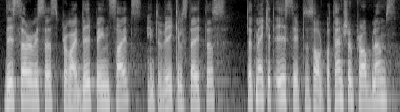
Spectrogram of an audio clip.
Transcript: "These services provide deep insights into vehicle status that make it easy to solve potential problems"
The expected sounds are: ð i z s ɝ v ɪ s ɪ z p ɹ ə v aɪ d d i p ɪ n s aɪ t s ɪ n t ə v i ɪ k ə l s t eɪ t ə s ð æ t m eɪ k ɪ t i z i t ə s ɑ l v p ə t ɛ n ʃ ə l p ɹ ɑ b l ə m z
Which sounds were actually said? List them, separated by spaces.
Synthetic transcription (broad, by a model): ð i s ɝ v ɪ s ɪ s p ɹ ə v aɪ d d i p ɪ n s aɪ t s ɪ n t ə v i k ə l s t eɪ t ə s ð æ t m eɪ k ɪ t i s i t ə s ɑ l v p ə t ɛ n ʃ ə l p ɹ ɑ b l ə m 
